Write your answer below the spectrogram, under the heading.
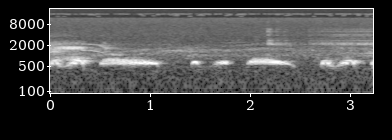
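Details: Decoy spotted dove, native voice, with a one-ending calling coo meant to attract males: muffled, hollow coos of varying length over a noisy, hissing background.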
